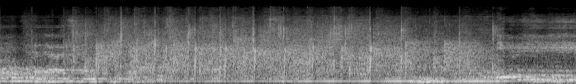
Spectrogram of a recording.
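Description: An audience at a community development college in Tabora applauds for Dr. Samia, a loud, sustained round of clapping with a voice talking over the hands throughout.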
